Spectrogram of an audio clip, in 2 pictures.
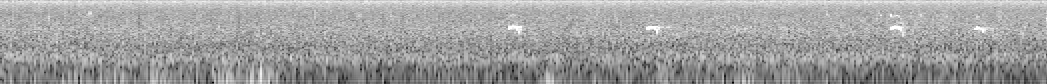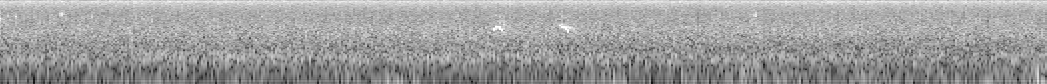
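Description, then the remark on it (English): A juvenile bird gives short, high chirps, about six in loose pairs, fairly faint, over a steady rush of wind and outdoor noise. “Start recording that baby, the juvenile.”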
